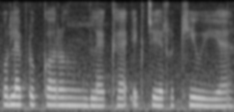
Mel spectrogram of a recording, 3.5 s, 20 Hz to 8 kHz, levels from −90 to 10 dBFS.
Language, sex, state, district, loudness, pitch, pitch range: Hindi, female, Haryana, Charkhi Dadri, -17 LUFS, 205 Hz, 195-215 Hz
